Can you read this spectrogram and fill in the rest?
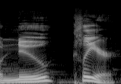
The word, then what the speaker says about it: nuclear: You look at the word N-U-C-L-E-A-R. You go new clear. You just pronounce it. Nuclear.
